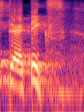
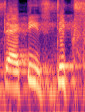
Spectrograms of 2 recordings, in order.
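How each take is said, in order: First: The word is cut short to two syllables. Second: The word is said in full with three syllables. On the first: The speaker calls it wrong. "लोग गलत pronunciation करते हैं" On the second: The speaker calls it right. "इसका उच्चारण जो होता है वो स्टैटिस्टिक्स होता है"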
